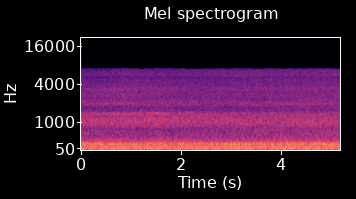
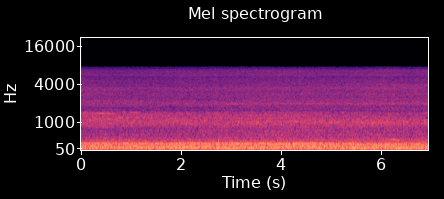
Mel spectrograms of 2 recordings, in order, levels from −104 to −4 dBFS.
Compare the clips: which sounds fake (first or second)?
first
